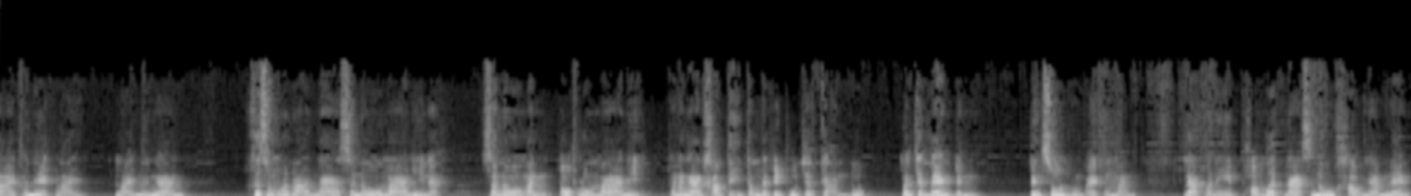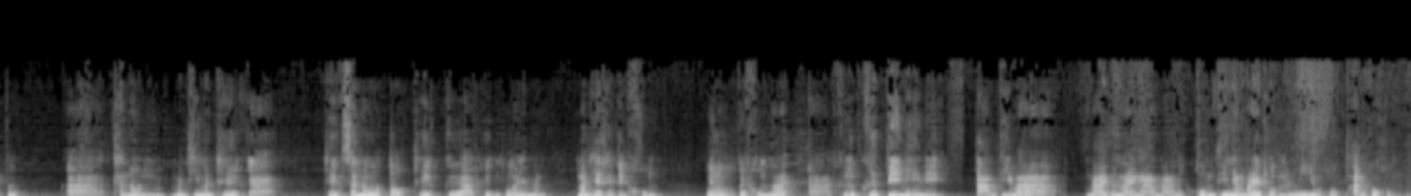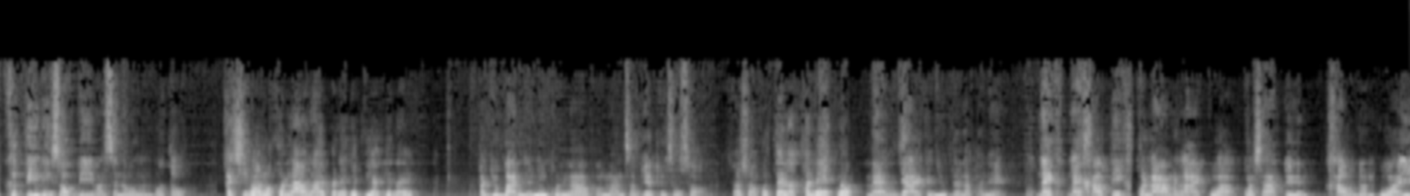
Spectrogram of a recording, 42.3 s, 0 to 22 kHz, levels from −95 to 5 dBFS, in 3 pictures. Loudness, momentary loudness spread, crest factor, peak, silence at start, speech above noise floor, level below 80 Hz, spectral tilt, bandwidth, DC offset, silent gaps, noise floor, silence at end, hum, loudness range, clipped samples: -22 LUFS; 12 LU; 20 dB; -2 dBFS; 0 s; 33 dB; -64 dBFS; -5.5 dB/octave; 15.5 kHz; under 0.1%; none; -55 dBFS; 0 s; none; 3 LU; under 0.1%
